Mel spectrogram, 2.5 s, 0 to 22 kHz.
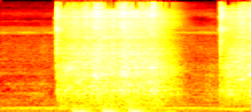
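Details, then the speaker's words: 1989 Yamaha Warrior ATV that caught fire: the starter cranks in steady bursts with compression pulses even after a shot of starting fluid, but it never fires. There is no spark and it only cranks with the kill switch off; kill switch wiring is suspected. "Yeah, I've got nothing over here at least. Yeah, that's nothing."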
